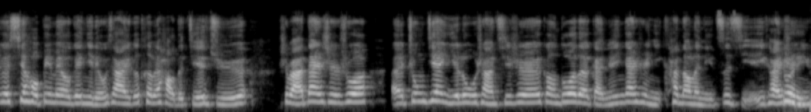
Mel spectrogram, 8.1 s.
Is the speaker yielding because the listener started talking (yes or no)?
no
